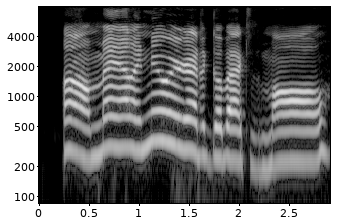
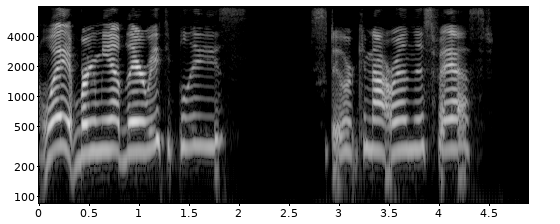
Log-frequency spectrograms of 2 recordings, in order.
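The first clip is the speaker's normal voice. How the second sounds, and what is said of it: Put-on Southern accent. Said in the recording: “in a southern accent”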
